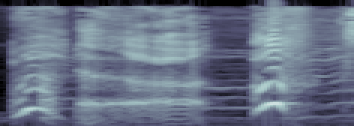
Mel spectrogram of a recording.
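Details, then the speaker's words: Adult woman streamer, gassy, burping: two voiced belches in quick succession, the first long and drawn out, the second shorter and louder; ordinary burping. "I'm gassy."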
